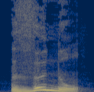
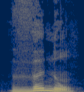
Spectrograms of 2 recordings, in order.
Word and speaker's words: venons: Nous venons, okay? So final S not pronounced, and then remember that you pronounce this like a the, venons, okay? O-N in your nose, on, venons, nous venons, all right?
